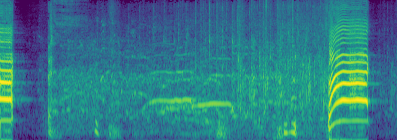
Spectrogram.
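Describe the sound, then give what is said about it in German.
A person imitates a bird's mating cry with a loud, harsh, rising squawk near the end, preceded by a noisy, crowd-like stretch with faint whistly tones. “Darf ich den Brunftschrei des Vogels nachmachen?”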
